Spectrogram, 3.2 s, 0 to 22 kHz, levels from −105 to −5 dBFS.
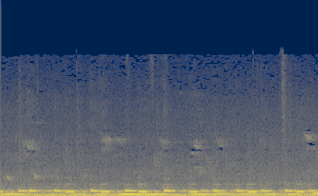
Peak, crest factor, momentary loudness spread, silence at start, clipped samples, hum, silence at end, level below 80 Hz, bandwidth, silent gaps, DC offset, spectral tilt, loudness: -6 dBFS; 12 dB; 4 LU; 0 s; under 0.1%; none; 0 s; -44 dBFS; 11.5 kHz; none; under 0.1%; -8.5 dB/octave; -20 LUFS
